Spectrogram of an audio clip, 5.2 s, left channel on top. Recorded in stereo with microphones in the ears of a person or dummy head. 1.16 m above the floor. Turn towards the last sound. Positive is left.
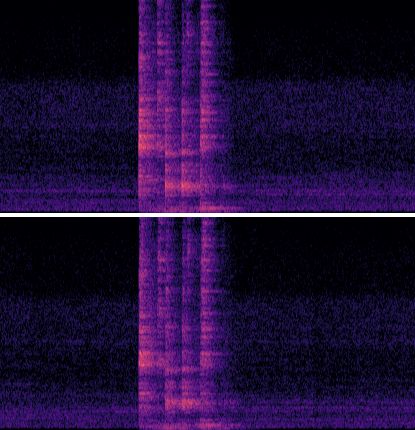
turn(degrees=50)  # may be behind; listen again after turning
